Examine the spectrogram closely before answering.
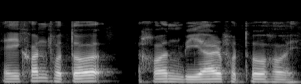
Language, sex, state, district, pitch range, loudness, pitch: Assamese, male, Assam, Kamrup Metropolitan, 125-140 Hz, -16 LUFS, 130 Hz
